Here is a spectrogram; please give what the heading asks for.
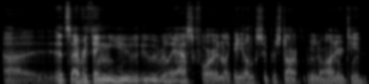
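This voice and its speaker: Young man, hoarse, rambling sports talk. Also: sits low, fairly quick, sharp tone. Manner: rambling, many fillers and restarts. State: slightly hoarse from a sore throat. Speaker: sports podcast host. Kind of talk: casual solo sports recap.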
